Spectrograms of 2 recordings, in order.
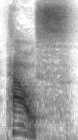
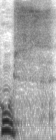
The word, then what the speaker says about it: house: louper c'était le Edge House et c'est pas housse c'est pas housse c'est pas housse c'est house donc là il fallait bien faire le heage et bien prononcer le O U correctement ou getting c'est comme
